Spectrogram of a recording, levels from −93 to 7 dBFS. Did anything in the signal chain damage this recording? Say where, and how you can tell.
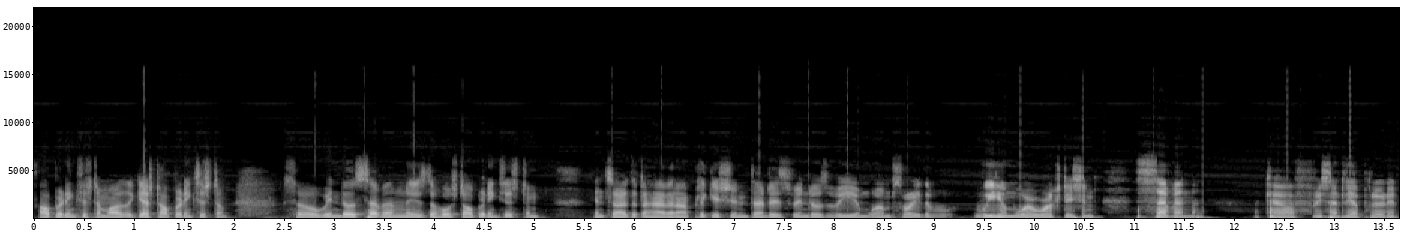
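Yes: channels drifting apart at the converter stage. Two unsynchronised clocks, around 100 ppm apart, let the inter-channel delay creep to roughly 1.5 ms, sweeping slow flanging, unlike a fixed offset's static comb.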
